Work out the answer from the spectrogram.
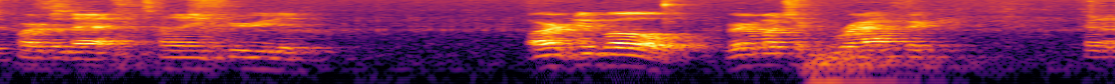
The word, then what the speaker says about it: Art Nouveau: Before I tell the story, The style is in French, Art Nouveau. Art Nouveau, it's spelled up on the board. It is in French, Art Nouveau. It has a lot of vowels. N-O-U-V-E-A-U, Art Nouveau.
